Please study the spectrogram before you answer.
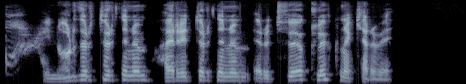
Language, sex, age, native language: Icelandic, male, 30-39, Icelandic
